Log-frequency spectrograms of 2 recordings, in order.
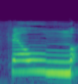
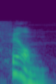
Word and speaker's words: film: 자, 우리는 그냥 필름이라고 하지만 정확하게는 L 사운드가 아주 어둡게 나요. 그래서 film 이렇게 되는 게 아니고 film, film. 혀가 그냥 올라갈랑 말랑하다 끝납니다.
